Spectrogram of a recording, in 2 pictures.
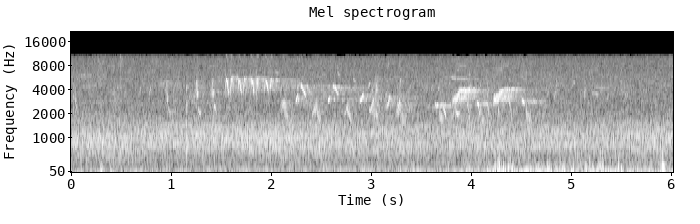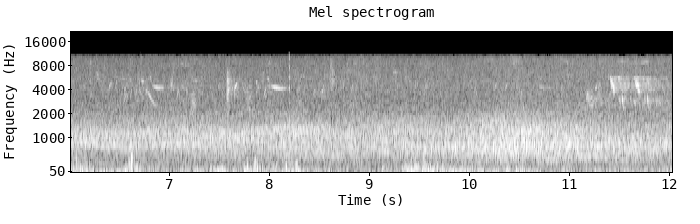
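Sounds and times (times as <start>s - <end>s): birds chattering: 0.0s - 5.7s
wind buffeting microphone: 2.2s - 12.0s.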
